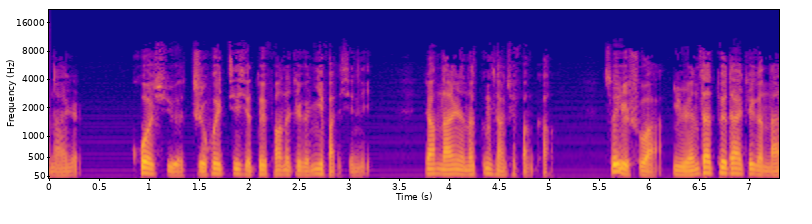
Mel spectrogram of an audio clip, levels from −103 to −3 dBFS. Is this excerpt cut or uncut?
uncut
